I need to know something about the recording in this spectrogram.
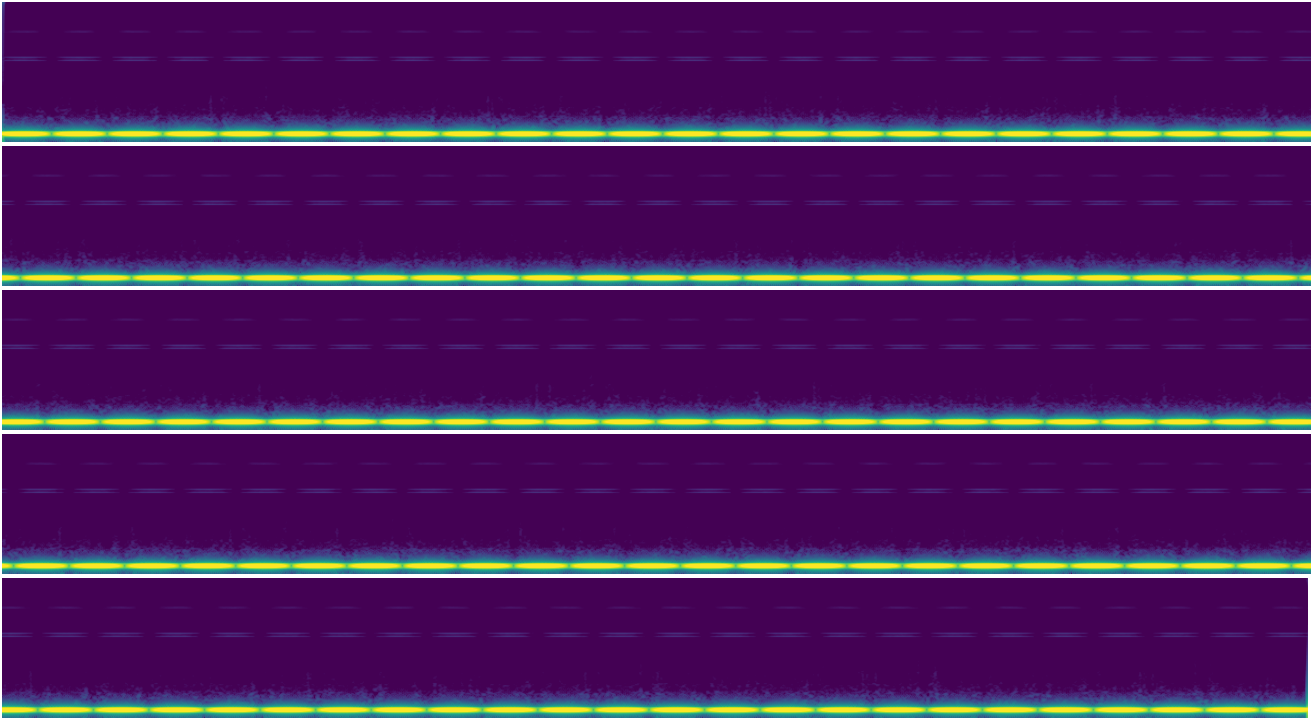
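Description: A low electronic sine tone, a generated Rife frequency, held at one pitch and pulsing evenly about three times a second.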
